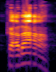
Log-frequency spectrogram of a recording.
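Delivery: "kará" with its final A stressed; stress on last A. Shown as a demonstration. Teacher repeating where the accent goes, "kará" stressed on final A. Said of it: "Es, es en la última A".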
